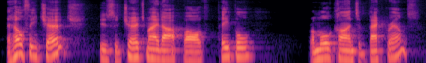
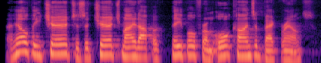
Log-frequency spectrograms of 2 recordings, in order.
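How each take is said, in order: First: It is read at a slower pace. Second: It is read at a normal, quicker pace.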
